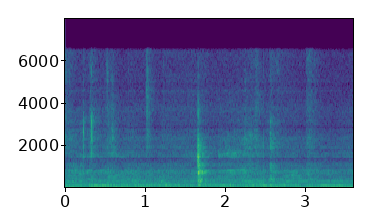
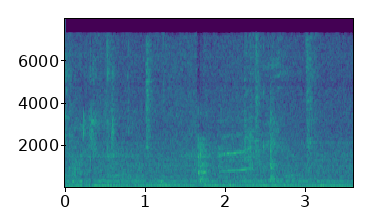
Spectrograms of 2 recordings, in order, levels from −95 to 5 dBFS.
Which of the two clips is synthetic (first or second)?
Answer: first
